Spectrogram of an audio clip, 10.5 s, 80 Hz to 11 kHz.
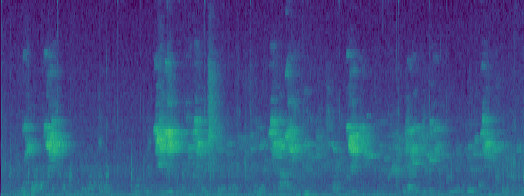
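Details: Budgerigar chicks aged 11 to 21 days, on breeding day 24: raspy, hissing bursts of noisy calling rise every two to three seconds between quieter stretches, over a steady low hum.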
